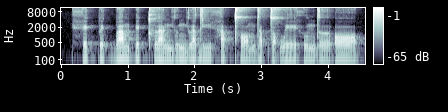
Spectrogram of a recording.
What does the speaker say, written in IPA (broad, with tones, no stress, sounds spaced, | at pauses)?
h e˥˩ k̚ p e˨˩ k̚ b a˥˩ m ʔ e˥˩ k̚ pʰ l a˧ ŋ j ɯ˧ ŋ j ɯ˦˥ a̯ d iː˧ h a˦˥ p̚ tʰ ɔː˧ m d a˥˩ p̚ d ɔ˨˩ ʔ w eː˩˦ h u˧ n d ɤː˦˥ ʔ ɔː˥˩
